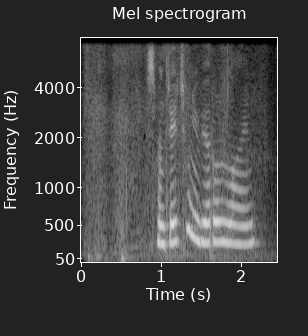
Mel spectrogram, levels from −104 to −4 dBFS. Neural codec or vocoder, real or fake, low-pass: none; real; 7.2 kHz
